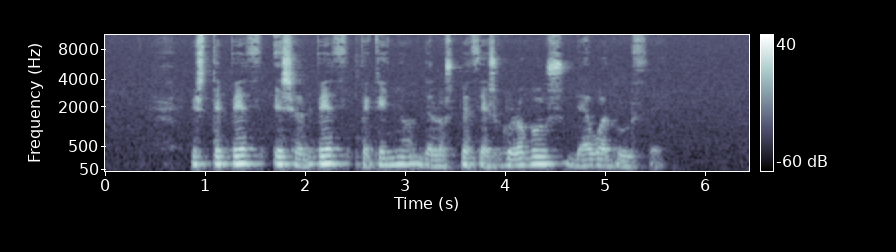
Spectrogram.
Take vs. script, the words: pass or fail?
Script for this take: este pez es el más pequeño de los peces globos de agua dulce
fail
